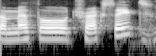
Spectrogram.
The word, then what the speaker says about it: methotrexate: So they were going to put me on, I always have a hard time pronouncing it, but I believe it's a methotrexate. – Mm-hmm. That's right. Yep.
